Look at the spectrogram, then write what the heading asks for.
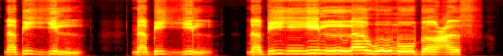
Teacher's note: tanwin bertemu lam idgham, berlakulah masukkan sebutan bunyi ya tu masuk dalam lam.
